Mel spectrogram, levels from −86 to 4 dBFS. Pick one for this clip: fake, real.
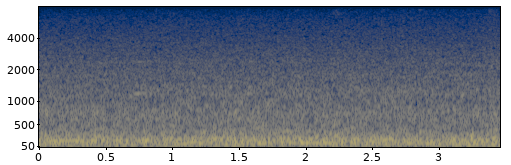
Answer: real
